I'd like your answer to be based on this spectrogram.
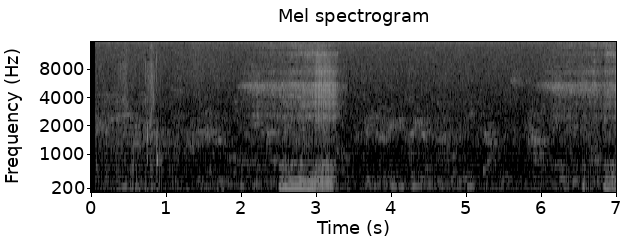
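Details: Sleeping woman snoring until her nose was pinched: one loud, rough snore on an inward breath, with quieter breathing and room noise around it.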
